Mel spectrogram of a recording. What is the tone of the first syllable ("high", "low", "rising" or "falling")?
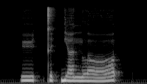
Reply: low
